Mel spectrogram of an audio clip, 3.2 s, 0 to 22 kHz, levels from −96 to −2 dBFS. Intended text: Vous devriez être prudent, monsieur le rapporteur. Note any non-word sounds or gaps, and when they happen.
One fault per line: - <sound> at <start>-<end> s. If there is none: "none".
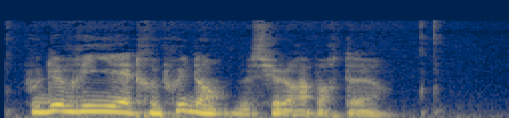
none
